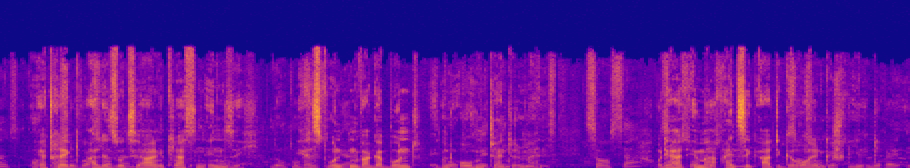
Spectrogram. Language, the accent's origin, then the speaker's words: German; Vaud, Switzerland; Ich komme aus der Region.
